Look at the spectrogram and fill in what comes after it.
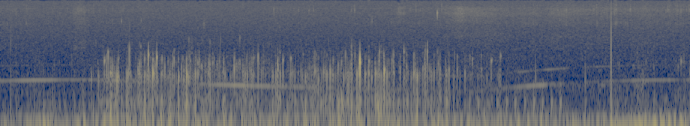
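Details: Stomach growling after dinner: low gurgling and rumbling with bubbling squeaks and gliding tonal notes, ordinary bowel sounds of digestion after a meal.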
